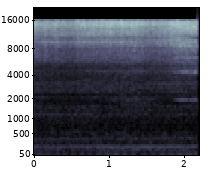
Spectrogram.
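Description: White hulled sesame seeds pouring from a stainless steel measuring cup into a glass jar: a steady, soft hiss of falling seeds.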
